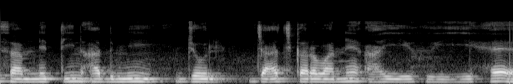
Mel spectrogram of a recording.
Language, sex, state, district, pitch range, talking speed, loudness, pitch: Hindi, male, Jharkhand, Palamu, 125-130 Hz, 105 wpm, -15 LUFS, 130 Hz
